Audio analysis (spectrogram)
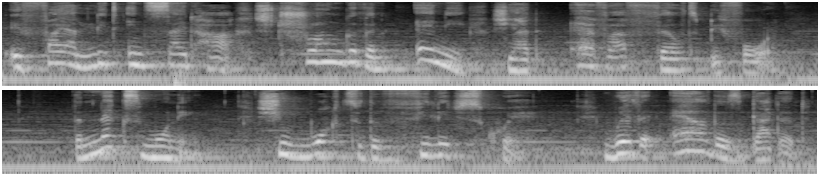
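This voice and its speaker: Slow, expressive woman storyteller. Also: mid-range voice, over music. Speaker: storyteller, narrator. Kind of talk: scripted narration of a folktale.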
